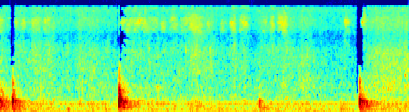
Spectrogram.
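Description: Marker pen writing on a whiteboard, faint, with a few light taps of the tip on the board about a second apart.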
